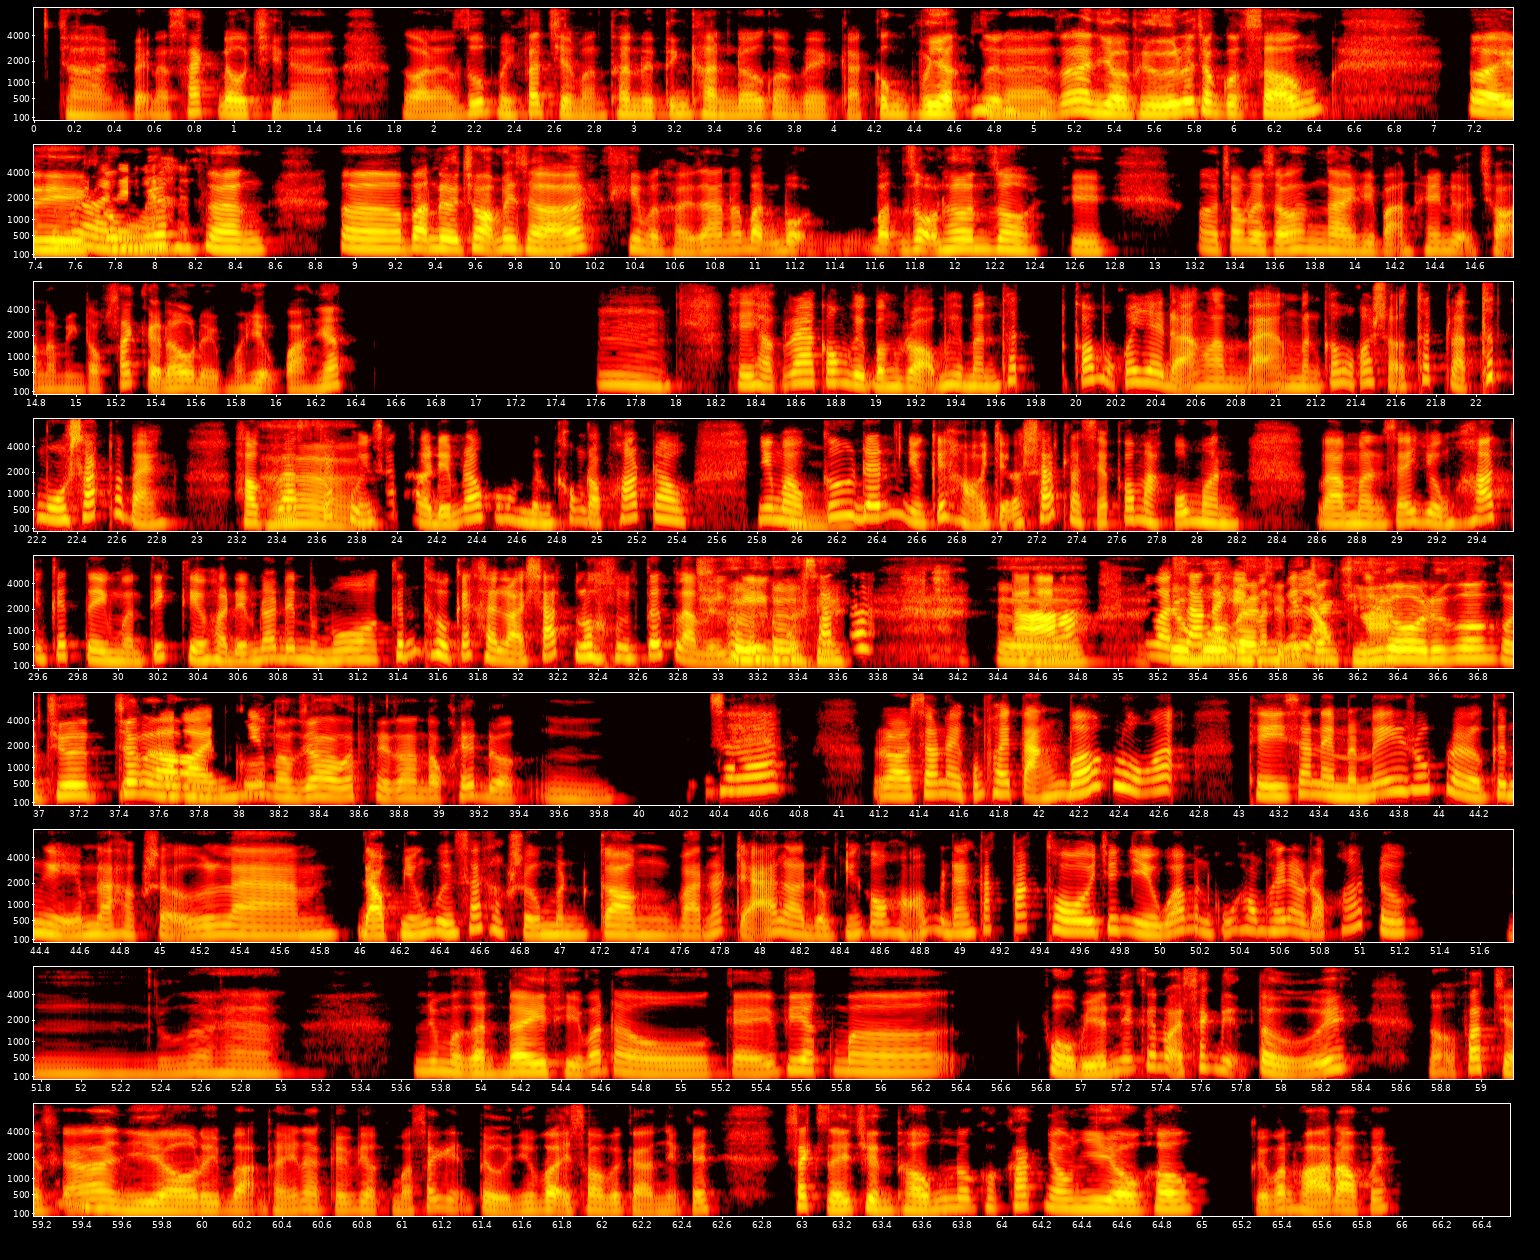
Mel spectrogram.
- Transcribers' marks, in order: tapping; laugh; chuckle; "lựa" said as "nựa"; laughing while speaking: "Trời!"; laughing while speaking: "luôn"
- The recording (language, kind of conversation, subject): Vietnamese, podcast, Bạn thường tìm cảm hứng cho sở thích của mình ở đâu?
